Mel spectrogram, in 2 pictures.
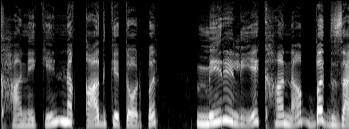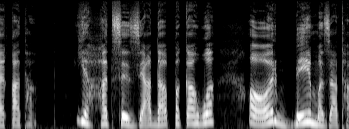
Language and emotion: Urdu, disgusted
